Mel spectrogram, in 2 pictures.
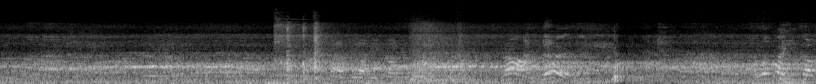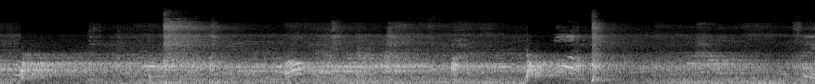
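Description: Busy gym: background voices, with a few sharp thuds and clanks of weight equipment.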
